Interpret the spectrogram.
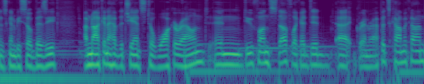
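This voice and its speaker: Deep-voiced American man chatting on livestream. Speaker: livestream host building model kits. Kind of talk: casual chat with live viewers. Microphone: close desk condenser microphone.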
